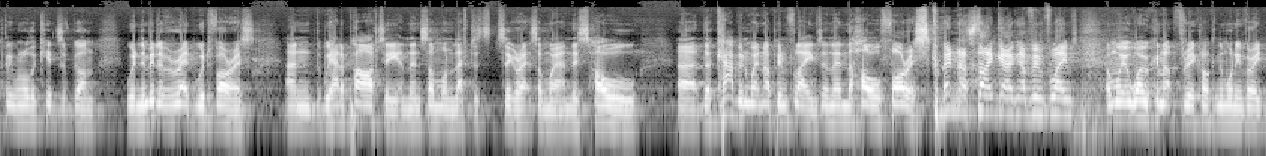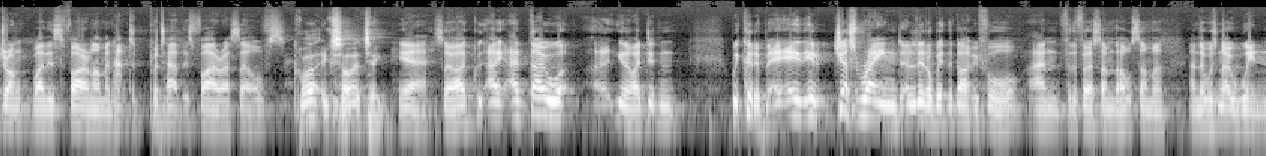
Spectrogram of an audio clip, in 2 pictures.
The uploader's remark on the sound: Leicester Square Theatre Podcast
